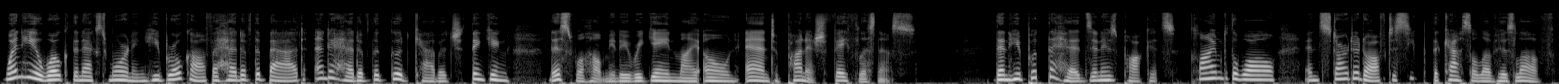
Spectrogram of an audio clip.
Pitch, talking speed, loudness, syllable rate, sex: 190 Hz, 210 wpm, -21 LUFS, 5.1 syllables/s, female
